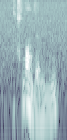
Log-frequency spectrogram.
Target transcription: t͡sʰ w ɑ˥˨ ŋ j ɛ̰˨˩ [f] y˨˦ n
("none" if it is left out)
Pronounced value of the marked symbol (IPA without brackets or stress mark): m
